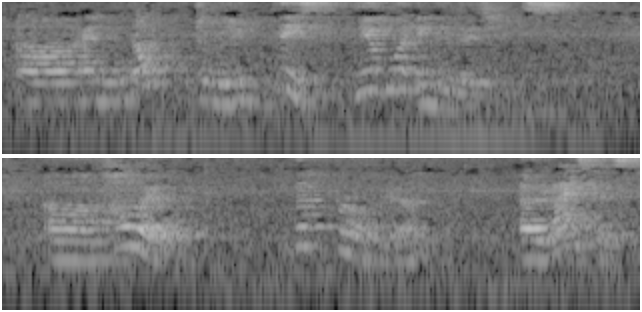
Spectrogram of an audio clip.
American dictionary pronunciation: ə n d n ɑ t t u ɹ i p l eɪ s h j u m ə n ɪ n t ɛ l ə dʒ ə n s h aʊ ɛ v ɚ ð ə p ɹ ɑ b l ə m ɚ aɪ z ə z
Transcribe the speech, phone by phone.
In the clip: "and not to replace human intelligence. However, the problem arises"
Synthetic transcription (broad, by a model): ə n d n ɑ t t u ɹ i p l eɪ s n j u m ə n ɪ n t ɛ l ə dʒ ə n s h aʊ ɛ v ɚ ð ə p ɹ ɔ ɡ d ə m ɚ aɪ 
